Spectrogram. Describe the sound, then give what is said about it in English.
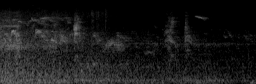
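Faint birdsong at dawn as it is getting light: a few short, high chirps scattered over a soft background hiss, with no voices present. “It is getting light now. Oh God, I can hear birds now.”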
